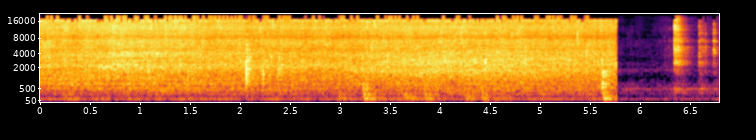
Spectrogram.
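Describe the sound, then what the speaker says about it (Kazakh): Sliced chicken fillet fries in oil in a hot pan, giving a steady, close, even sizzle for almost six seconds before it cuts to near silence with a few faint clatters. "Қызып тұрған табаға май құямыз. Тураған куриный филені салып,"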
